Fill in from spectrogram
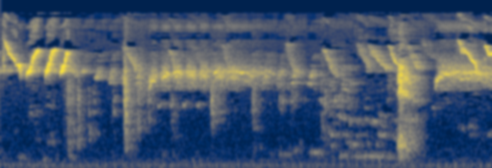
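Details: Pleci, or white-eye, singing a fast tembakan-style tutor song: dense bursts of high, shrill chattering notes with quick downward slides and short breaks, repeated loud flourishes, and a few lower tones in the background.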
